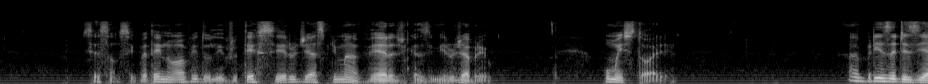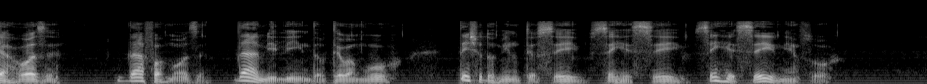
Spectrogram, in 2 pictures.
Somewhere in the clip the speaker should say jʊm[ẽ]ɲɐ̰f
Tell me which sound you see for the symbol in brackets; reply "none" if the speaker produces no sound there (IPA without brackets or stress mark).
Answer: ĩ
